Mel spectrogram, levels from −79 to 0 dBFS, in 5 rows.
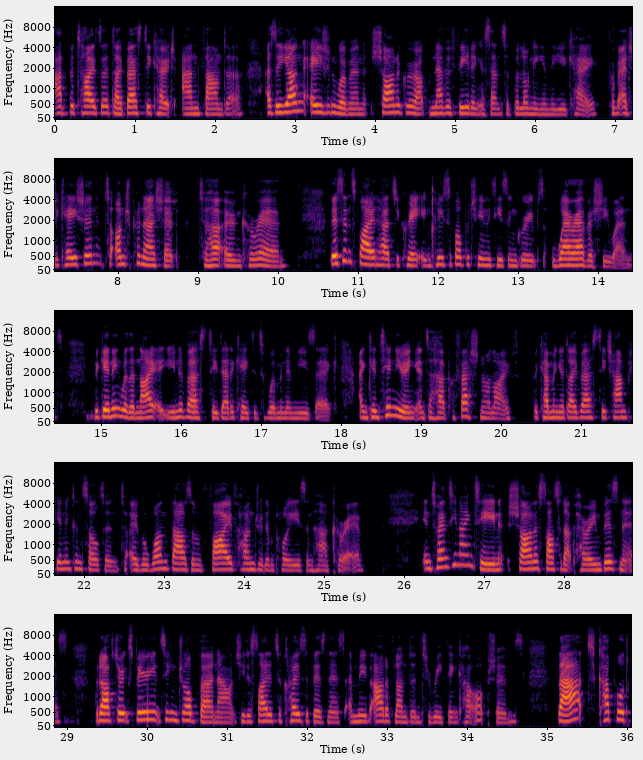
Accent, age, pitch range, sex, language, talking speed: British, 20-39, 180-220 Hz, female, English, 170 wpm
